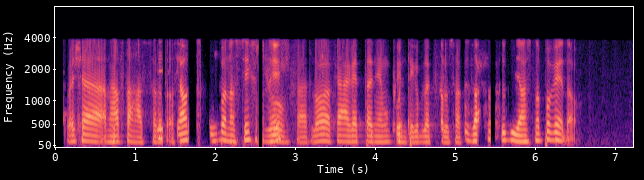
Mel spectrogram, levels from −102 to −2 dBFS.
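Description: Right at the start, 0.09 to 0.32 s, there's a faint delayed copy of the speech, about 431 ms late and about 20 dB down. That's an echo leak, most likely a far-end speakerphone whose echo canceller let some of its own mic pickup slip back. The same 431 ms ghost returns in short scraps at 1.8, 4.21 and 5.5 s, each lasting a few tens of milliseconds and sitting lower, around 25 to 30 dB under the speech.

From 0.59 to 2.06 s the speech keeps getting turned down, by as much as 40 dB at its worst, for roughly a second and a half in total. That's speech suppressed in double talk, likely the echo canceller getting confused while both ends talked and ducking everything to be safe. It happens twice more, from 3.29 to 4.54 s and from 4.7 to 5.82 s, each time for about a second. The little echo scraps at 1.8, 4.21 and 5.5 s fall inside these ducked stretches.

At 2.54 s there's a 60 ms hard-edged hole, which fits three lost 20 ms packets. 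That's packet loss on an ADPCM call. The gap is filled with silence, and the G.726 decoder's predictor and step size drift out of sync with the sender. So when the speech comes back it is slightly distorted, and it settles by about 2.69 s.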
